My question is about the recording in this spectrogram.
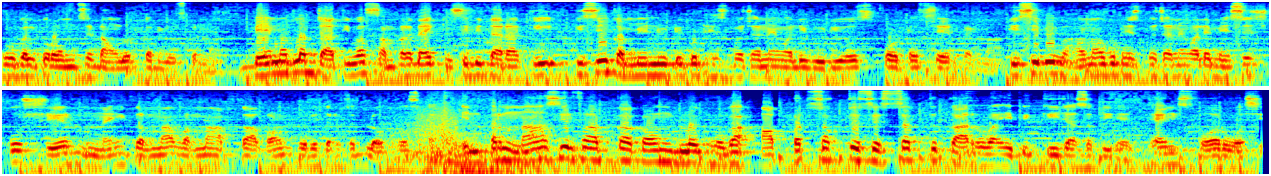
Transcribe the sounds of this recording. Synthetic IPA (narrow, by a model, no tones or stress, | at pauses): ɡuːɡəlkɾoːmseɖaːʊ̃nloːɖkɐɾjuːd͡ʒkɐɾna̰ | beːmɐt̪ləb̚d͡ʒaːt̪iʋasɐ̃mpɾəd̪aːikɪsibʱit̪ɐɾakikɪsikɐmjuːnɪʈikoʈʰeːspɔːt͡ʃaːneʋaːliʋiːɖijoːzfoːʈoʃeːəɾkɐɾna̰ːkɪsibʱibʱaːʋnaːõkoʈʰeːspɔ̃ːt͡ʃaːneʋaːlemɛːseːd͡ʒkoʃeːəɾnɐɦĩkɐɾnaʋɐɾnaːp̚kaɐkaːʊ̃ɳʈ̚puːɾit̪ɐɾəseblɔːɡɦoːsɐ̥ka̰ɦɪnpɐɾnasɪɾfaːpkaɐkaːʊ̃ɳʈblɔːɡɦoːɡaaːppɐɾsɐkt̪sesɐkt̪kaːɾəʋaːɦibʱikid͡ʒaːsɐk̚t̪iɦɛ̰ːt̪ʰɛ̃ːŋksfɔːɾʋɔːʃɪ̃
